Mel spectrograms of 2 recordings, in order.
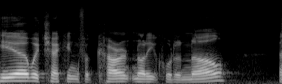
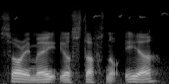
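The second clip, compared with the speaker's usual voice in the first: put-on English accent; 3 semitones lower, 4 dB quieter than usual. Explaining a search loop in code, the speaker puts on an english accent. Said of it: "That's my English accent".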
